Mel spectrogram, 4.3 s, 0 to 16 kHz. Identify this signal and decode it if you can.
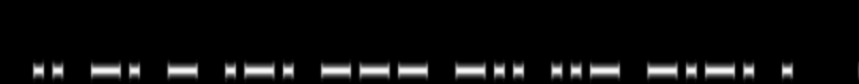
Morse code, heard as a keyed tone, about 25 wpm, 600 Hz. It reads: INTRODUCE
